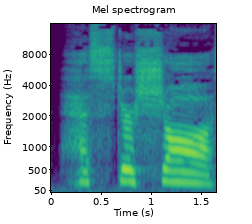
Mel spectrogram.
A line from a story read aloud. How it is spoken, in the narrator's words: screeched a voice like a saw cutting metal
